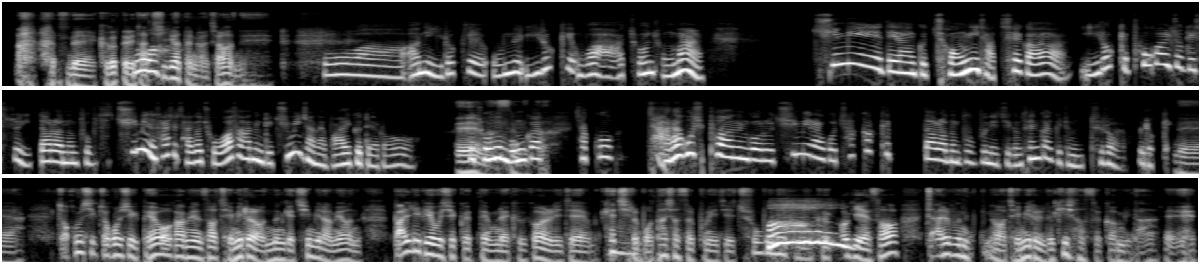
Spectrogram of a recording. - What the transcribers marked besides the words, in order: laughing while speaking: "아"; tapping; in English: "catch를"; laughing while speaking: "네"
- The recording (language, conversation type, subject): Korean, advice, 요즘 취미나 즐거움이 사라져 작은 활동에도 흥미가 없는데, 왜 그런 걸까요?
